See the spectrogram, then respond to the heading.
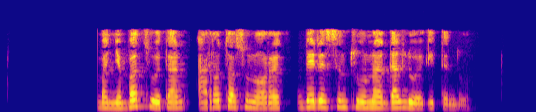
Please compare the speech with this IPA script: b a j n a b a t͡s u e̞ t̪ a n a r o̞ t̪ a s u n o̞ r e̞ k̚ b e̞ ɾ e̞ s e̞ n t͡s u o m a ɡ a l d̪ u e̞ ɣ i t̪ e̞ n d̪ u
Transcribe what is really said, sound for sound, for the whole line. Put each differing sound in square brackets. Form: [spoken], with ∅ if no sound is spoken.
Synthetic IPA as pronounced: b a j [ɲ] a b a t͡s u e̞ t̪ a n a r o̞ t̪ a s u n o̞ r e̞ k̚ b e̞ ɾ e̞ s e̞ n t͡s u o [n] a ɡ a l d̪ u e̞ ɣ i t̪ e̞ n d̪ u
